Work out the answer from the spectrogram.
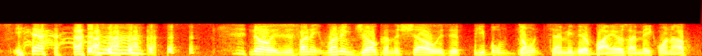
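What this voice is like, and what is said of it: New York accent, mushy blended words. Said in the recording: “sometimes you say a lot of stuff all at once, and it sounds like a mush ... A hodgepodge of words blended together ... I think it's called New York ... It's my accent and my lack of saliva.”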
